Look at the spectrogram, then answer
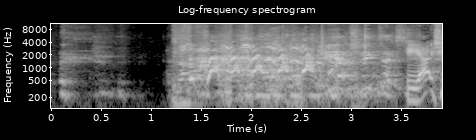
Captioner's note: audience laughing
